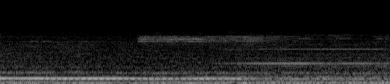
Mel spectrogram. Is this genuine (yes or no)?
no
